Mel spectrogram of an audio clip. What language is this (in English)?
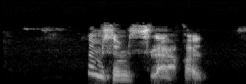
Kabyle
